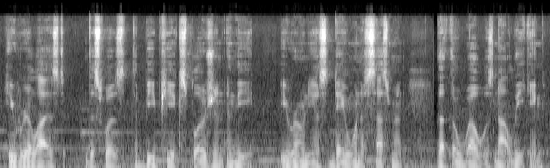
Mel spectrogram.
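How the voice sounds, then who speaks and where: A man reading a scripted creepy story as narrator in a measured, matter-of-fact way. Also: sits low, completely flat delivery. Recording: music behind the voice. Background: background music.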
